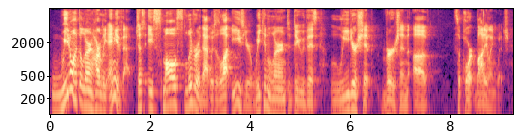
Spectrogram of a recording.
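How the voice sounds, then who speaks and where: Bright and forceful, with a fairly low pitch, this man's voice carries his analytical commentary as a video host. He coaches viewers on body language and leadership in an emphatic, instructional manner.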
